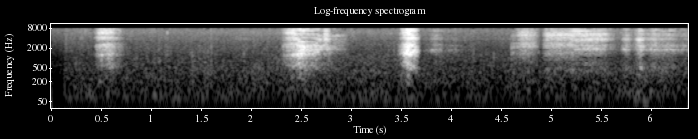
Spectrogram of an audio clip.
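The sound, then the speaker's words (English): A man gasps in pain as the bloody wound of an incision in his belly is dabbed with a swab, several sharp, ragged intakes of breath spaced out over a few seconds, fairly quiet, with no talking. “As Higgins dabs the bloody wound with a swab, Stephen opens his mouth and gasps.”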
